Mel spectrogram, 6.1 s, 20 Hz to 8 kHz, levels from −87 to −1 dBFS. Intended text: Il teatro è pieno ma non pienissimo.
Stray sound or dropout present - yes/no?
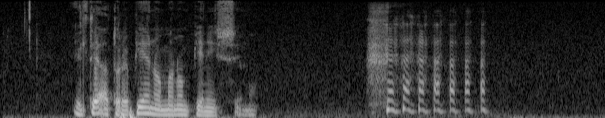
yes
